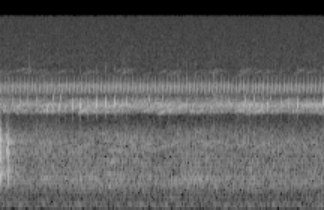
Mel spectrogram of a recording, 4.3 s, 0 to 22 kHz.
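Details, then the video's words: Frog chorus of several species at Caddo Lake National Wildlife Refuge in eastern Texas, March 10, 2024: steady high-pitched trilling mass with bright repeated peeps standing out in quick succession, plus a brief low thump at the start. "Caddo Lake NWR Frog Chorus"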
